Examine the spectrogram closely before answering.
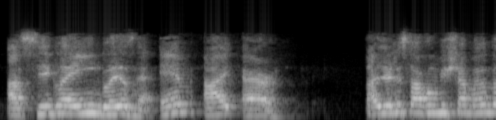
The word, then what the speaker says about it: MIR: M-I-R. Aí eles estavam me chamando assim, lá o Emayer vai tocar, o Emayer. Aí eu, não, gente, é Mir, Mir mesmo, é uma sílaba.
